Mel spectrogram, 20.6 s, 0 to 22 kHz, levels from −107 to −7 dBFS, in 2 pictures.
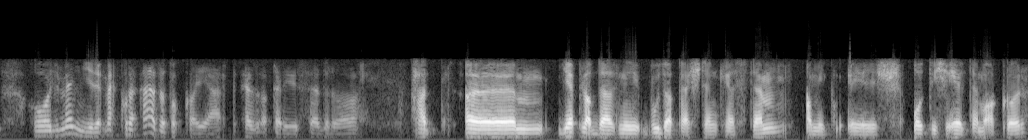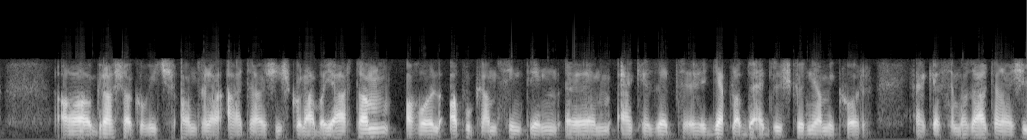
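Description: From start to end, the speech carries heavy AMR narrowband mobile codec damage. Content is confined to roughly 300 Hz to 3.6 kHz, and the coarse pulse-driven vocal-tract model makes it buzzy and synthetic, which fits a low AMR-NB mode around 6 kbps.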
